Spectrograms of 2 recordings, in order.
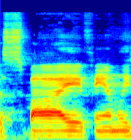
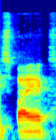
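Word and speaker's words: Spy × Family: to go see the Spy family spyx family yeah movie they get mad at you when you say spy X don't say X how Evelyn says it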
